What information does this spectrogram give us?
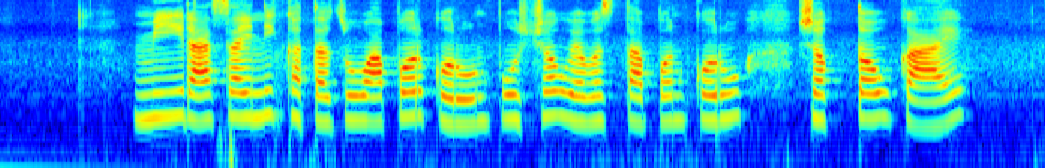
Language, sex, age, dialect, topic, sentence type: Marathi, female, 18-24, Southern Konkan, agriculture, question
